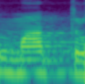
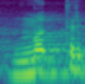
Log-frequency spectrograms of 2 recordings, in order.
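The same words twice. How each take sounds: First: मात्र with a long open aa; correct long vowel. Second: मत्र with a short a, like muh-tr; wrong short vowel. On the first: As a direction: say मात्र as maa-tr. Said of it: "मात्र होता है". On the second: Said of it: "मत्र क्या word होता है". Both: Shown as a demonstration.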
